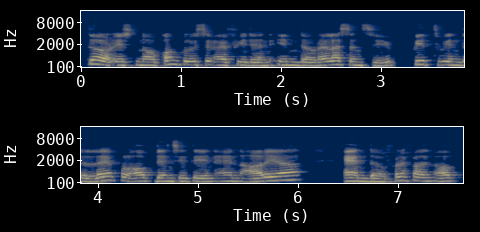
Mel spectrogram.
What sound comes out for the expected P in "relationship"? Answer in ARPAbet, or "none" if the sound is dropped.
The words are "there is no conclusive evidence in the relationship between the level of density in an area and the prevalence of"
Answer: F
